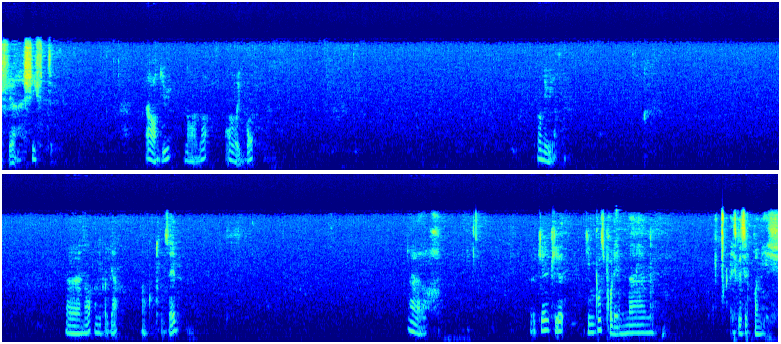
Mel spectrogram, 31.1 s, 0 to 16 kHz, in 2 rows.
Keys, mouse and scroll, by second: 2.1-4.0 drag, 6.9-8.7 middle drag, 12.6 middle click, 13.6 middle click, 19.4 ctrl+z, 21.0 ctrl+z, 25.5 ctrl+z.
